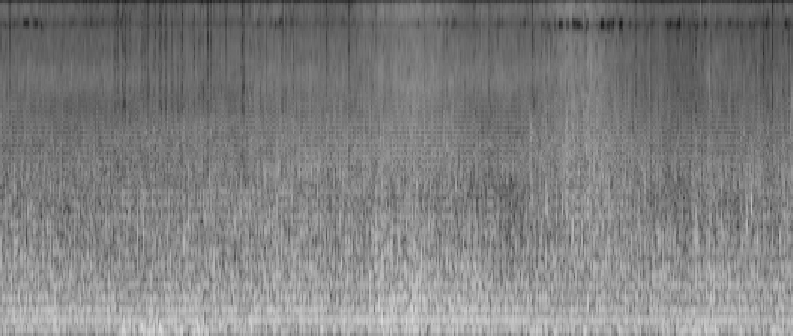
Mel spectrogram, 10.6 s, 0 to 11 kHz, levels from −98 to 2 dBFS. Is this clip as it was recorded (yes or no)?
no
